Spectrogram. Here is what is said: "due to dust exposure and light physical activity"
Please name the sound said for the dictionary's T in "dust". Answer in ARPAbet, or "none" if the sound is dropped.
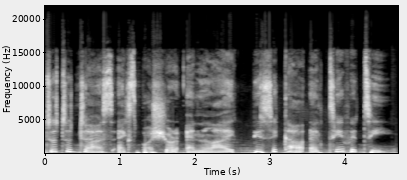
none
